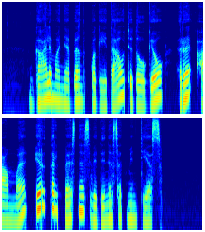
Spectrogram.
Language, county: Lithuanian, Telšiai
